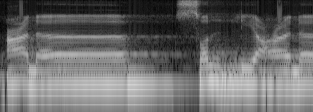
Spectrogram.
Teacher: সল্লি আ লা, লামের উপরে খাড়া জবর এক আলিফ টানতে হবে, এক লেখা দেখে এক আলিফ টান দিব। আইন অক্ষর সামনে আছে, এটা গলার মধ্য থেকে একটু চেপে উচ্চারণ করব আমরা।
